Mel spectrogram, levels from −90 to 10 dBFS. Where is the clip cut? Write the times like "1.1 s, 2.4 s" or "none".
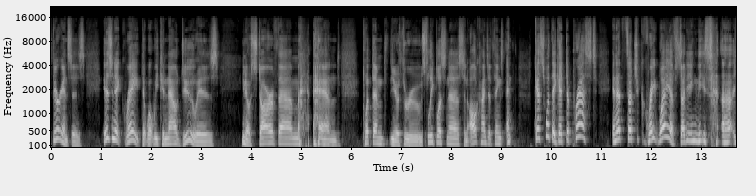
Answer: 6.1 s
